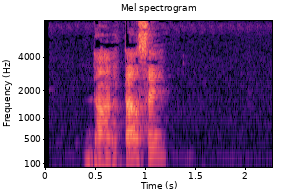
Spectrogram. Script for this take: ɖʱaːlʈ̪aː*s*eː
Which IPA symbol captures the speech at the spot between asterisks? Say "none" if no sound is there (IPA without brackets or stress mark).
s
